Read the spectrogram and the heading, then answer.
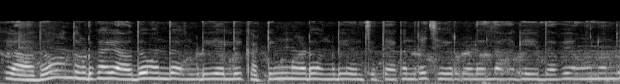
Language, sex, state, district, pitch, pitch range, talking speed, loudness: Kannada, female, Karnataka, Raichur, 250 Hz, 240-260 Hz, 155 wpm, -16 LUFS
